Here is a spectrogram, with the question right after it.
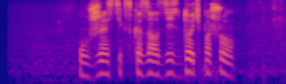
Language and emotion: Russian, angry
